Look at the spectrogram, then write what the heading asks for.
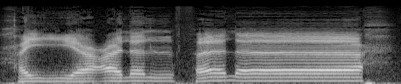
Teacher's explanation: یہاں پر لاسٹ پہ ہا ہے وسط حلق والا، یہ ادا ہونا چاہیے. اس کی حرکت نہیں، البتہ ہا نکلنا چاہیے وسط حلق والا.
